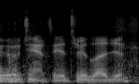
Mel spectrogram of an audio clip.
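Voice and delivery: normal talking voice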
